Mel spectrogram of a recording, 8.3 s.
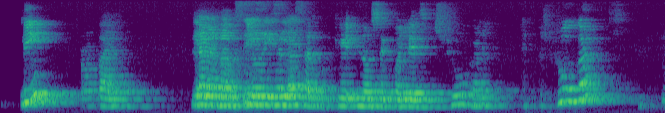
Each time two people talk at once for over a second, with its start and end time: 2.4-3.7

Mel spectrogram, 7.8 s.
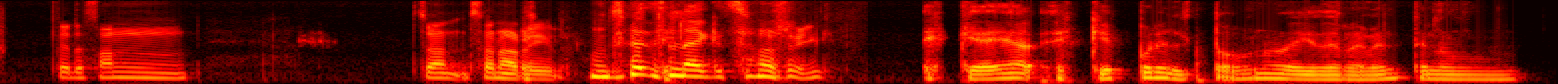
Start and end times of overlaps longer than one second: none

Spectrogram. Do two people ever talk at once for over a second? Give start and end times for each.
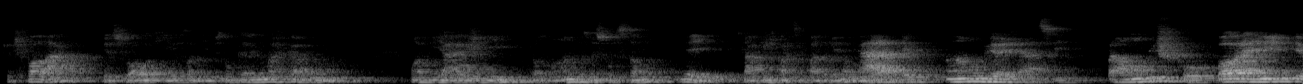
none

